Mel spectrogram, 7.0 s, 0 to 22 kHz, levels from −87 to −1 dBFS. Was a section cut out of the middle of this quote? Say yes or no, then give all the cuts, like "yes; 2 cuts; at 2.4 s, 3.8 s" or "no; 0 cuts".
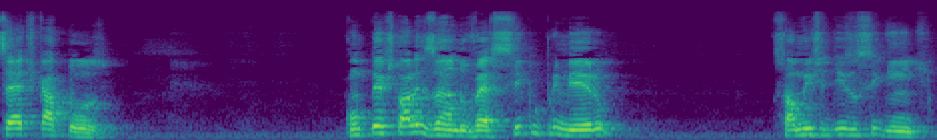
no; 0 cuts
